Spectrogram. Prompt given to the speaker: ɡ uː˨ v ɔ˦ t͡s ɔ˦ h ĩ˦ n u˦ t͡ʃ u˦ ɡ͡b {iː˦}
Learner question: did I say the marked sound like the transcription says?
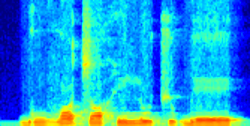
no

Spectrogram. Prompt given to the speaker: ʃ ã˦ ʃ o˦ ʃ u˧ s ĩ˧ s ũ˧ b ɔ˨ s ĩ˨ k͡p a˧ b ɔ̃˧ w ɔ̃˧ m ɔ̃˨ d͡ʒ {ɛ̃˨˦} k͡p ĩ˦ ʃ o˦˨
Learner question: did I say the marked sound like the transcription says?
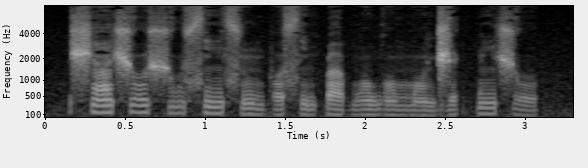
no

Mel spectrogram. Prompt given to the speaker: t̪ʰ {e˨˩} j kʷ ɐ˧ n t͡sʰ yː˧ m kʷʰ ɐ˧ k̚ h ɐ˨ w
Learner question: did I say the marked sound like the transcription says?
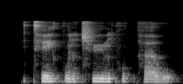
no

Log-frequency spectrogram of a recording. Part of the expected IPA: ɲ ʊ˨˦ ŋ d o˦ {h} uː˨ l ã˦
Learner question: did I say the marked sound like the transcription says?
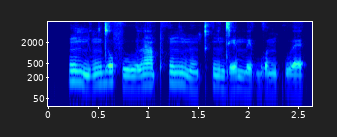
no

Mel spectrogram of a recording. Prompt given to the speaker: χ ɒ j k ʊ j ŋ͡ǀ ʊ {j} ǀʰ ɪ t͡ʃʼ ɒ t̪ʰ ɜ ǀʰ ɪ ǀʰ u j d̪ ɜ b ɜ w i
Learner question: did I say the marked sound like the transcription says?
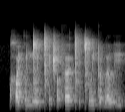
yes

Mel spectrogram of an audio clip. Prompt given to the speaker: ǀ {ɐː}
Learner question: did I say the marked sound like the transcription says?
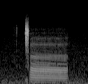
no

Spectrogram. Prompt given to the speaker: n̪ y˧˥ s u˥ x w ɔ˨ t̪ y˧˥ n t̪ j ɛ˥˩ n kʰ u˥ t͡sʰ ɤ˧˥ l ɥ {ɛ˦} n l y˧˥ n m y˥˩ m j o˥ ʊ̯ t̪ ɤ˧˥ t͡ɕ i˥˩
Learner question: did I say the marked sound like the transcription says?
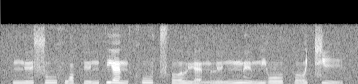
no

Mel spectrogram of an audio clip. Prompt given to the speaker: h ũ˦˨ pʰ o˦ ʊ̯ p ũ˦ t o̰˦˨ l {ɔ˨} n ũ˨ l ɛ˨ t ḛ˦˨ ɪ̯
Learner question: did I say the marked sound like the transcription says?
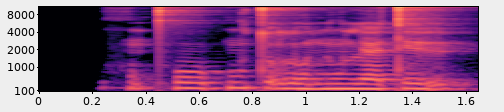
no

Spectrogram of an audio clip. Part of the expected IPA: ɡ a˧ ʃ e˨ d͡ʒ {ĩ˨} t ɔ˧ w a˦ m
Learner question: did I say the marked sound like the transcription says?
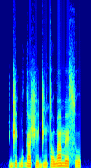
yes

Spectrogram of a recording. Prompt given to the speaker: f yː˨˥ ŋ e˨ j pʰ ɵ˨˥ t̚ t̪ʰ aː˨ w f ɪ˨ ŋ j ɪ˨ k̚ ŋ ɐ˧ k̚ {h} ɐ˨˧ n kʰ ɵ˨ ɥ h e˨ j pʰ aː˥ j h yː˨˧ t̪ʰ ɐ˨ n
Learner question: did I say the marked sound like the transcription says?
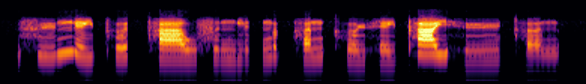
yes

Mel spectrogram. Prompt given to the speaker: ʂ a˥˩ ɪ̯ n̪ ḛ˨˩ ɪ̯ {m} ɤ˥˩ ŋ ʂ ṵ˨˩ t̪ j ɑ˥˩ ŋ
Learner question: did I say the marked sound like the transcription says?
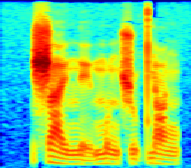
yes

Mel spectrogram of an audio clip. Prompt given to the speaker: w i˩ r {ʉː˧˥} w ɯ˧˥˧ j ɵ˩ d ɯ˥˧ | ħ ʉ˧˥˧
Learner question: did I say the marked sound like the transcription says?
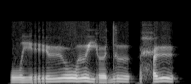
yes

